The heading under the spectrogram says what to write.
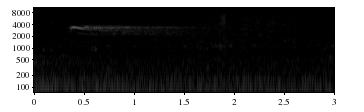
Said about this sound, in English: Ah, the bird is back.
